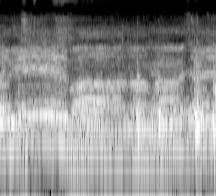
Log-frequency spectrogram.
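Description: Buddhist chanting: voices intoning a mantra over a steady low drone, with a sharp percussive strike near the end.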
